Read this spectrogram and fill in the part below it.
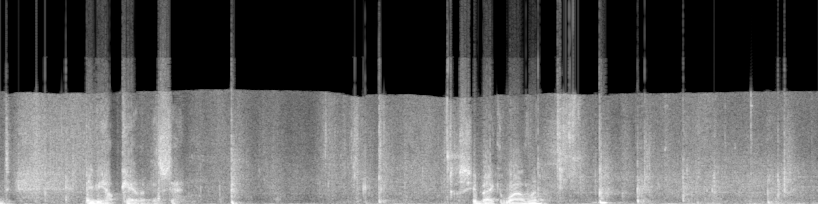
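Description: A man speaks sharply and close by.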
